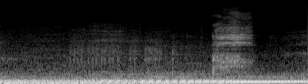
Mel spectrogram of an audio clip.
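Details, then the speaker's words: Car while driving: low, heavy rumble throughout with a droning hum building near the end; annoying noise of unknown cause, to be checked at the dealership. "there's a problem alright thought that noise is so annoying hear that"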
